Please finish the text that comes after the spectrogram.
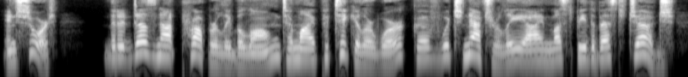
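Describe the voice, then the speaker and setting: A woman's voice: mid-range voice, expressive, moderate pace, darkish tone, no echo, studio quality, lightly acted. A woman voicing an earnest, pompous male film actor who speaks formally, as if giving a speech, in an audiobook.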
